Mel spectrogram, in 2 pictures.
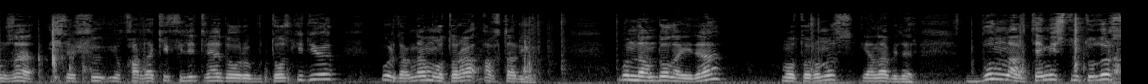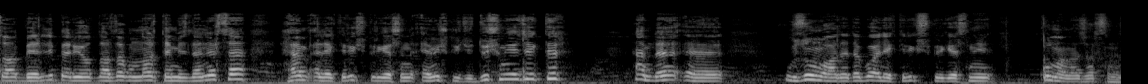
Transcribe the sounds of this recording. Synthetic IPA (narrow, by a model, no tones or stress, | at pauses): muzaiʃt̪ʰɛʃujukʰaɾd̪acʰifilʲit̪ɾɛɛd̪o̞ːɾubut̪̚ʰːo̞zɟid̪ijo̞ | buɾd̪and̪amo̞t̪ʰo̞ɾaʔːxt̪ʰaɾɯjo̰ | bund̪and̪o̞lˠajɯd̪a | mo̞t̪ʰo̞ɾumuzjanabilʲiɾ | bunlˠaɾt̪ʰemiz̥t̪ʰut̪ʰulˠuɾsabɛɾlʲipʰeɾijo̞d̪lˠaɾd̪abunlˠaɾt̪ʰemizlʲeniɾsɛhæmelʲec̚t̪ʰɾicspiɾɟesiniʔemiʃɟyd͡ʒyd̪yʃmijed͡ʒɛct̪iɾ | hæmd̪ɛ | uzunvaːd̪ɛd̪ɛbuelʲec̚t̪ʰɾicʃpiɾɟesinikʰulˠːanad͡ʒaqsɯnɯz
